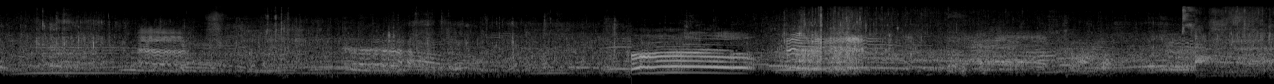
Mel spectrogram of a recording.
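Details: Cape fur seal colony at Pelican Point near Walvis Bay, Namibia, filmed 18 July 2012; a chorus of wavering, lamb-like bleats, one loud harmonic-rich cry standing out midway, over steady surf-like hiss.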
